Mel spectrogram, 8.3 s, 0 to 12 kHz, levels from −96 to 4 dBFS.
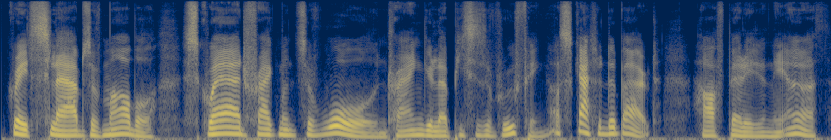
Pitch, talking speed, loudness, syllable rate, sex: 125 Hz, 150 wpm, -20 LUFS, 4.4 syllables/s, male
